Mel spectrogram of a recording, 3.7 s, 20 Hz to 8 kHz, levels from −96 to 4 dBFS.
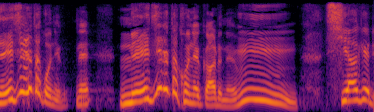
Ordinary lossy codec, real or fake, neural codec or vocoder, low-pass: none; real; none; 7.2 kHz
